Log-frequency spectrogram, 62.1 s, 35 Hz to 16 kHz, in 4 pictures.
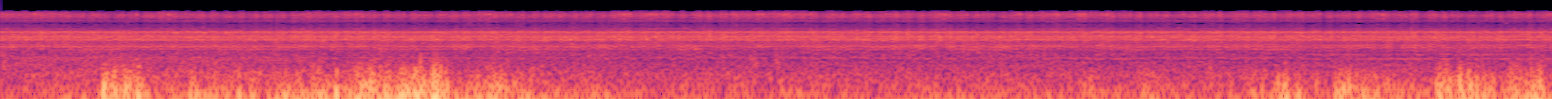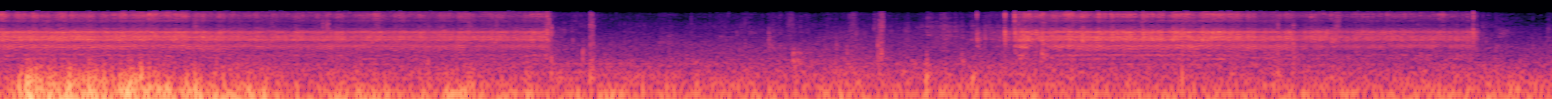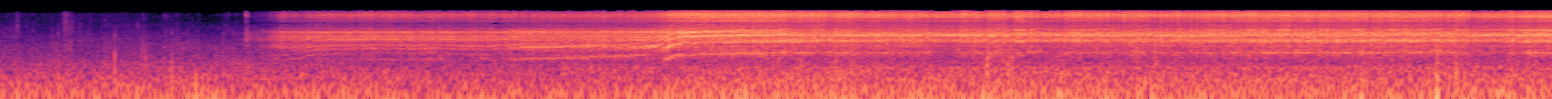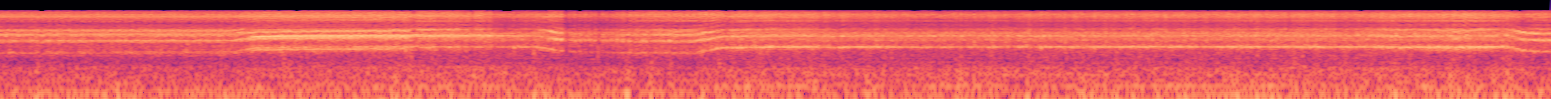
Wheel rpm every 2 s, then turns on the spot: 40, 40, 40, 40, 40, 40, 40, 30, 30, 20, 10, 0, 10, 30, 10, 0, 10, 50, 70, 160, 160, 160, 160, 160, 190, 220, 180, 230, 230, 230, 220.
none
